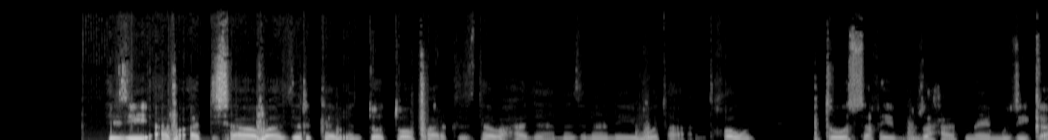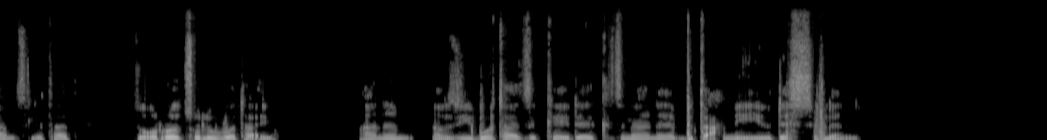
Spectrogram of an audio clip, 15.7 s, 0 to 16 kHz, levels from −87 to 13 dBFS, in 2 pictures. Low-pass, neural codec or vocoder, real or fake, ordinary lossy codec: 14.4 kHz; none; real; AAC, 96 kbps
